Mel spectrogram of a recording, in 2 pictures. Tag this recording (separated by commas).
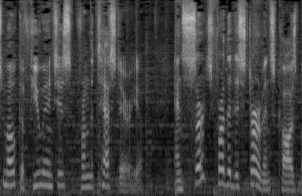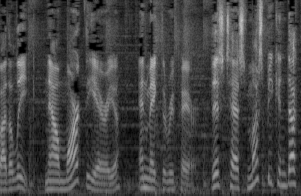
Speech, Music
